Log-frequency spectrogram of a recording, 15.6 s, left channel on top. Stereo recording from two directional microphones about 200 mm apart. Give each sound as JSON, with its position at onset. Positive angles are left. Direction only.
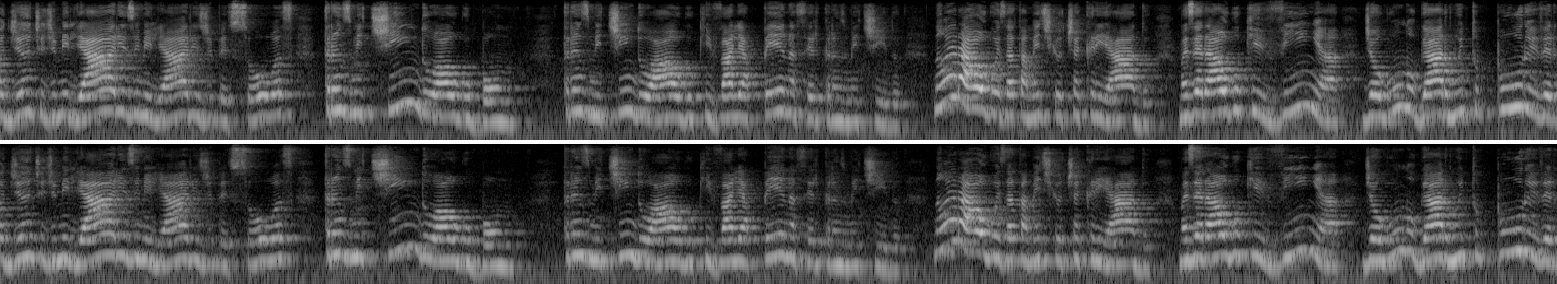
{"t": 0.0, "sound": "a woman's voice", "side_deg": 35}
{"t": 5.9, "sound": "a woman's voice", "side_deg": 35}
